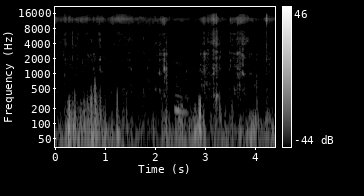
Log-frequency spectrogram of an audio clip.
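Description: Horse chewing an apple taken from a hand, with irregular crunches and low thuds close to the microphone.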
